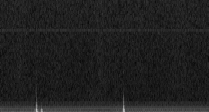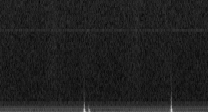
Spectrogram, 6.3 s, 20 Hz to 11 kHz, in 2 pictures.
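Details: Simulated auscultation from a 1976 training film on transposition of the great arteries, played slowed down: a split first sound, then a single second sound, as only aortic closure is heard.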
